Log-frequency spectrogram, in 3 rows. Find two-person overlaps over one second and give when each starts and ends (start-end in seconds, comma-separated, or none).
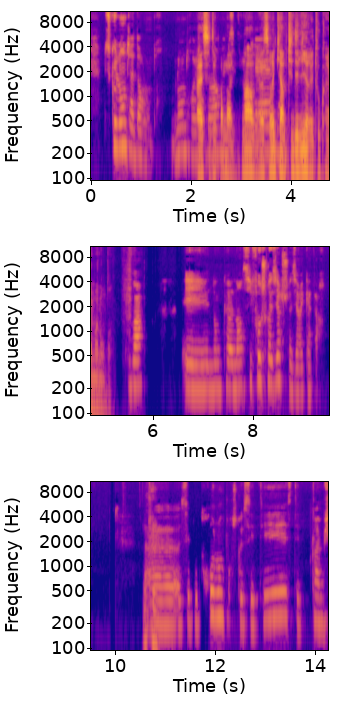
2.1-4.1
